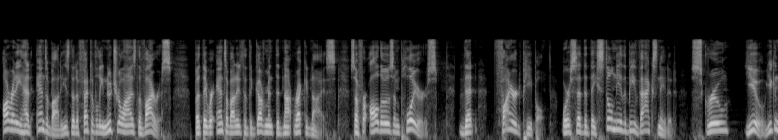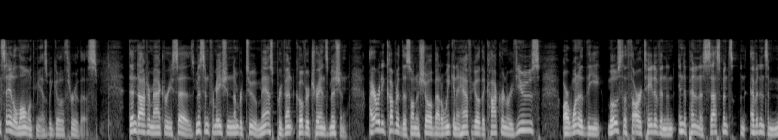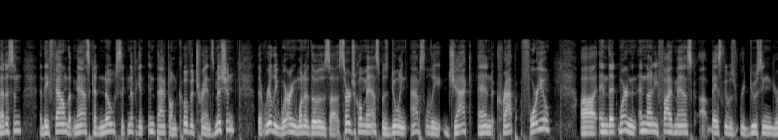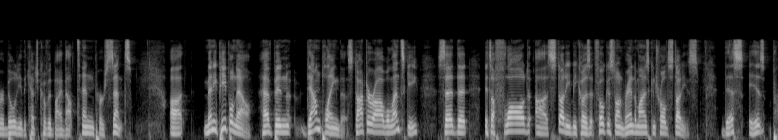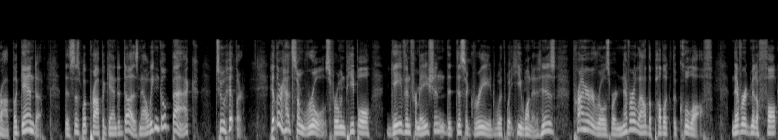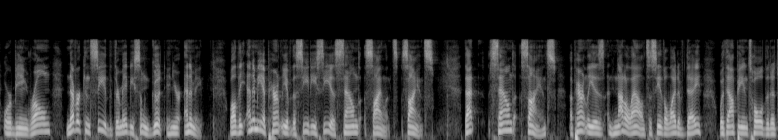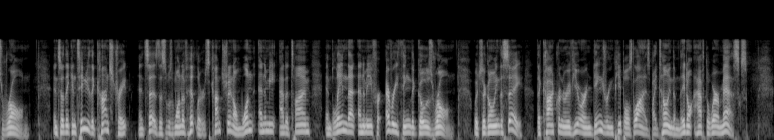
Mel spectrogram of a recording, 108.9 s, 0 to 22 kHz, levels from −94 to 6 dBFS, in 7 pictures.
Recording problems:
high frequencies cut off; noticeable; nothing above 8 kHz

